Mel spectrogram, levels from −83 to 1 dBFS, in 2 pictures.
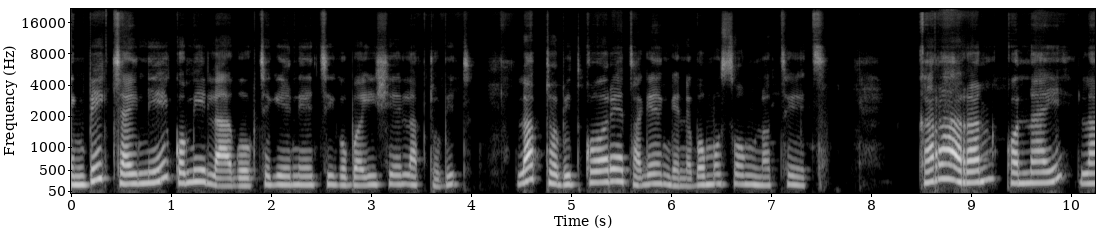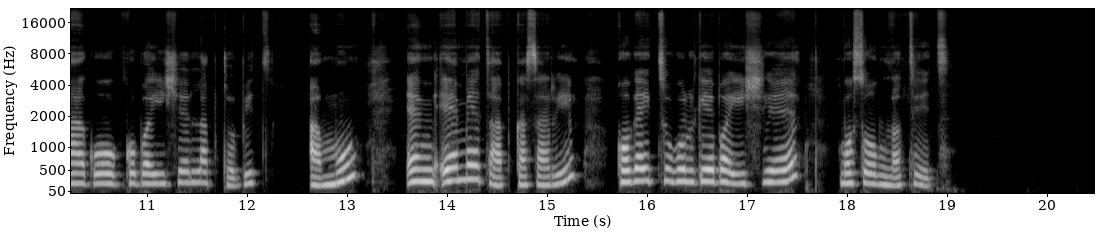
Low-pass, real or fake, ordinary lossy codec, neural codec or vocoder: none; fake; none; codec, 44.1 kHz, 7.8 kbps, DAC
